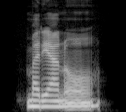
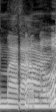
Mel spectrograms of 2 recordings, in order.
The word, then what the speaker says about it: Mariano: Dude, now I'm tripping because I feel like I'm going to say Marano. – Sorry, no, no. – You said it right. – I know I did, but in my head, it sounded like Marano.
